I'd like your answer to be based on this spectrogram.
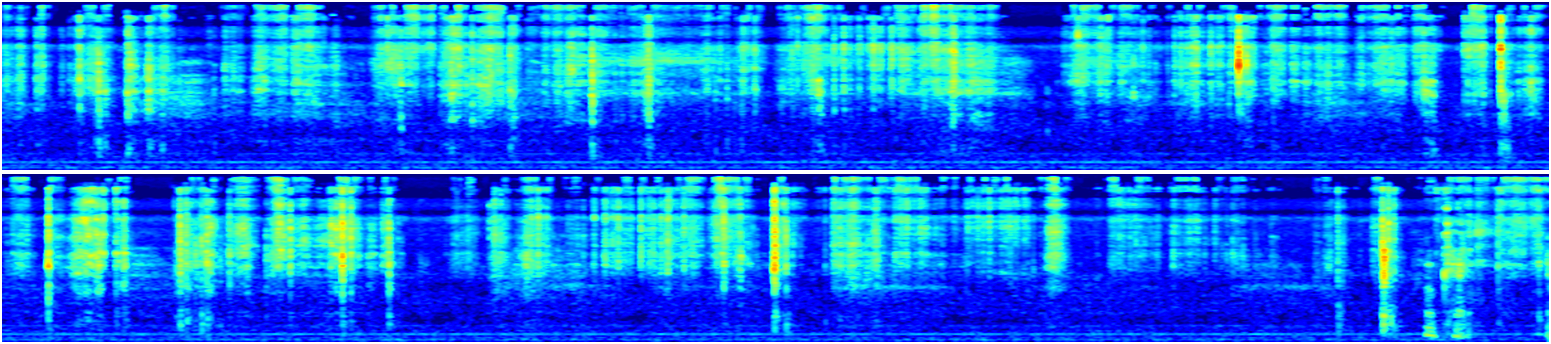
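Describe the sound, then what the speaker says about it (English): Scissors snip along paper mountain shapes in a craft project, giving small irregular clips and rustles spread throughout, fairly close and quiet beneath a steady low hum. "I'm just cutting right along my mountains here on this lower portion."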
